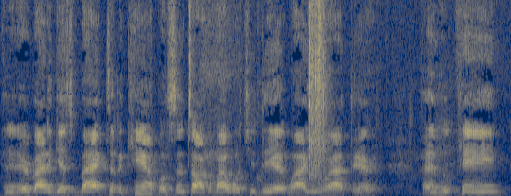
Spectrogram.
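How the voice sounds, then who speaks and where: Fast-talking older man in a roomy space. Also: a little high, flat delivery, background noise. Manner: quick, emphatic storytelling with many restarts. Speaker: interviewee, former civil rights organizer. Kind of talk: oral history interview, reminiscing. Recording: roomy echo.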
